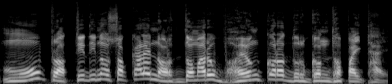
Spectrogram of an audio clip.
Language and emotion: Odia, disgusted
